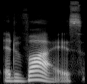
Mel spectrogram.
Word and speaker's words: advise: Advise sounds like advise with a Z sound.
